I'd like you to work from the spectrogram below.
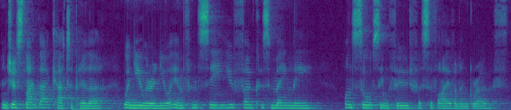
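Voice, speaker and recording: A woman leading a guided meditation in a gentle, soothing, unhurried manner. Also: mid-range voice, steady tone. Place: indoor carpeted room. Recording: echoey room with long reverb.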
